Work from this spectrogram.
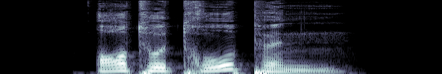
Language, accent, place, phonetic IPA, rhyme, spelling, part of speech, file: German, Germany, Berlin, [ˌoʁtoˈtʁoːpn̩], -oːpn̩, orthotropen, adjective, De-orthotropen.ogg
- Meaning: inflection of orthotrop: 1. strong genitive masculine/neuter singular 2. weak/mixed genitive/dative all-gender singular 3. strong/weak/mixed accusative masculine singular 4. strong dative plural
